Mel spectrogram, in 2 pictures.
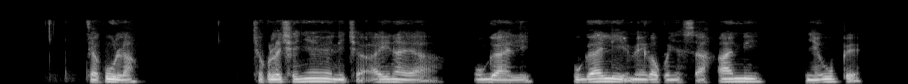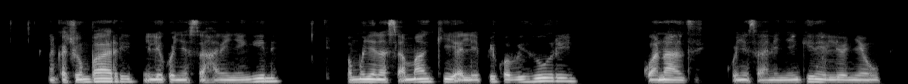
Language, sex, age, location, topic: Swahili, male, 18-24, Mombasa, agriculture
